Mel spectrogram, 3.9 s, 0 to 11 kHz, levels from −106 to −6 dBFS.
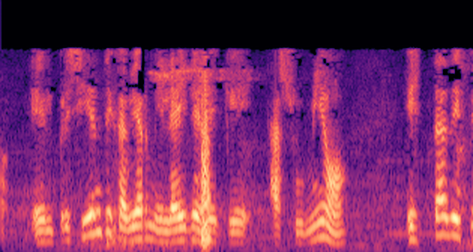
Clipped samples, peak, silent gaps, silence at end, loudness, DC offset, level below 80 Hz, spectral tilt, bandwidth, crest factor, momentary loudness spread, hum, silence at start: under 0.1%; -2 dBFS; none; 0 s; -19 LUFS; under 0.1%; -56 dBFS; -9 dB/octave; 5.8 kHz; 18 dB; 11 LU; none; 0 s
